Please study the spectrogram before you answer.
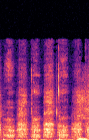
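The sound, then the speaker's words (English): A person imitates a dog panting for the dog-like character Shark Puppy, whose big tongue flops out: quick, rhythmic breathy huffs, about six in a row, steady in loudness, with no talking. “And this big dog tongue flops out of Shark Puppy's mouth.”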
